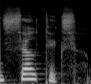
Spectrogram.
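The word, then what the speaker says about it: Celtics: 미국 발음으로는 셀틱스, 버스턴 셀틱스라고 발음하지만요.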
